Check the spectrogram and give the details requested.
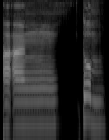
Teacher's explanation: মিম সাকিনের পরে বা আর মিম থাকলে গুণা হয়, আর এই দুইটা না থাকলে গুণা হয় না। এখানে মিম সাকিনের পরে বা আর মিম কোনোটাই নেই, এজন্য স্পষ্ট করে পড়তে হবে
